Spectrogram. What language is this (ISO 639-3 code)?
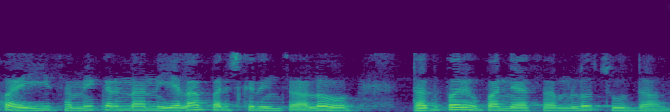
tel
